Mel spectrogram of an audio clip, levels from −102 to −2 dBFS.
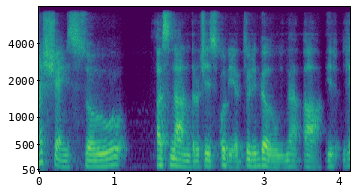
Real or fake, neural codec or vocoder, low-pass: fake; codec, 16 kHz in and 24 kHz out, 0.6 kbps, FocalCodec, streaming, 4096 codes; 7.2 kHz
